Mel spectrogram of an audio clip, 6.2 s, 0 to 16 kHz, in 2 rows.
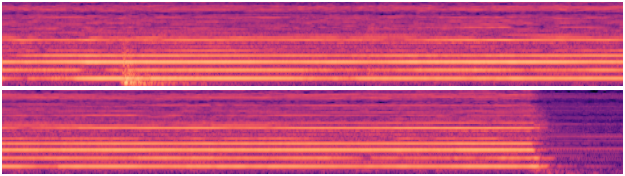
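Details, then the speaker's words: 1937 Plymouth sedan, ignition turned on while trying to start it: loud, unbroken horn tone for nearly six seconds, then an abrupt cutoff; stuck horn. "Uh-oh. Horn blowing. I'll be right back."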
